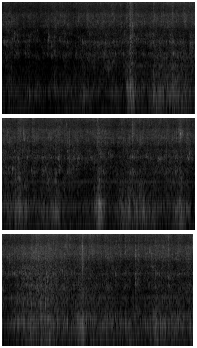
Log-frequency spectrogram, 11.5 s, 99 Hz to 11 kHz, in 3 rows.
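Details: Whirlpool UK dishwasher WFC3C33PFXUK right after filling at the start of a cycle: deep tuba-like drone then machine-gun rattling bursts; only at the start, cleaning unaffected, cause unknown.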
